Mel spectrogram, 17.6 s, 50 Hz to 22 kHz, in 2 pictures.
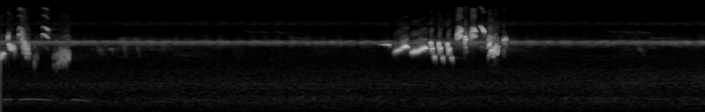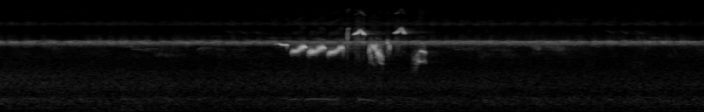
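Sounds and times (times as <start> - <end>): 
Common redstart song of high quick twittering phrases: 0.0 - 1.6, 4.8 - 6.4, 12.3 - 14.2.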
